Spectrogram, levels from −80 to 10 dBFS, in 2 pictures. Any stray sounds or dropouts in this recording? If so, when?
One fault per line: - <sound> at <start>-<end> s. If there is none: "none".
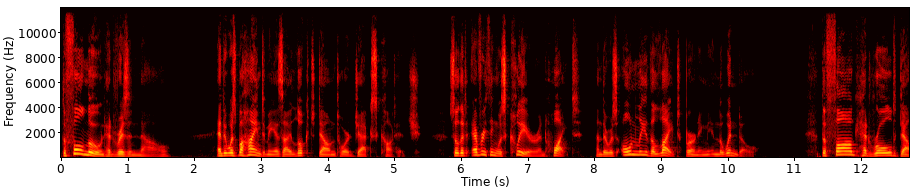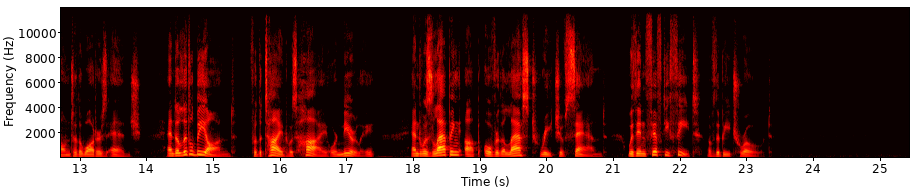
none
